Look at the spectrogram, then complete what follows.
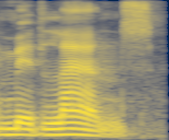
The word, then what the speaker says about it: Midlands: Notably in the Irish Midlands, people like accentuated differently and said to say Midlands, laying the stress on the second syllable, not the first.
